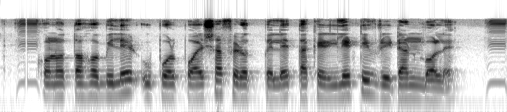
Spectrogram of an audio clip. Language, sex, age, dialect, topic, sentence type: Bengali, male, 18-24, Standard Colloquial, banking, statement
